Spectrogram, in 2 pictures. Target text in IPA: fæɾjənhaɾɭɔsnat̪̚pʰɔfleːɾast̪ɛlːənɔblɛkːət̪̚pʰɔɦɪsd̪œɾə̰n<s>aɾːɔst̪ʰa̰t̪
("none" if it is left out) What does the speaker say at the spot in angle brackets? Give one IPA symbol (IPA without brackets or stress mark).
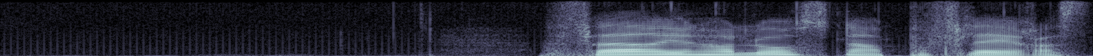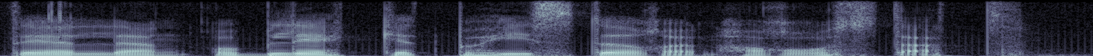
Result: h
